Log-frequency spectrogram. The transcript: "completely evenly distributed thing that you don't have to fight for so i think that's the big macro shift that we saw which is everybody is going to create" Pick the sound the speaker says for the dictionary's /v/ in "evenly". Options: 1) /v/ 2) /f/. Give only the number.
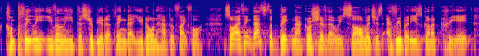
1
